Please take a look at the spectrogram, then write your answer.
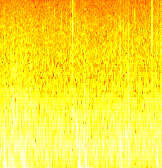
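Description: Horse hooves thud unevenly over steep, rough terrain in Assassin's Creed Valhalla, a few soft, close footfalls in a short stretch against game background noise.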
